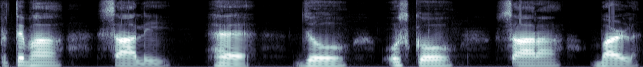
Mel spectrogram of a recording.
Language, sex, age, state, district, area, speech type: Hindi, male, 30-45, Rajasthan, Bharatpur, rural, spontaneous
